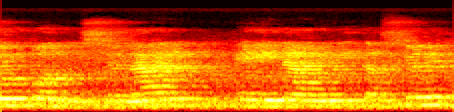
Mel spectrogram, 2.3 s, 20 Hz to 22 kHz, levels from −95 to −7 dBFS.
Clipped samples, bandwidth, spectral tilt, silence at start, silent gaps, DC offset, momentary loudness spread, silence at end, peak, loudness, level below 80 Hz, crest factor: under 0.1%; 11 kHz; -3 dB/octave; 0 s; none; under 0.1%; 6 LU; 0 s; -4 dBFS; -18 LUFS; under -90 dBFS; 14 dB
